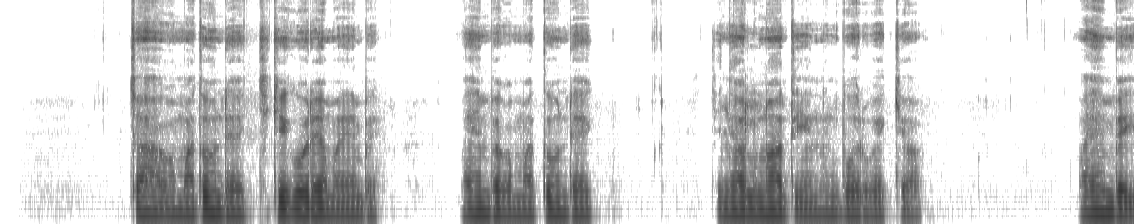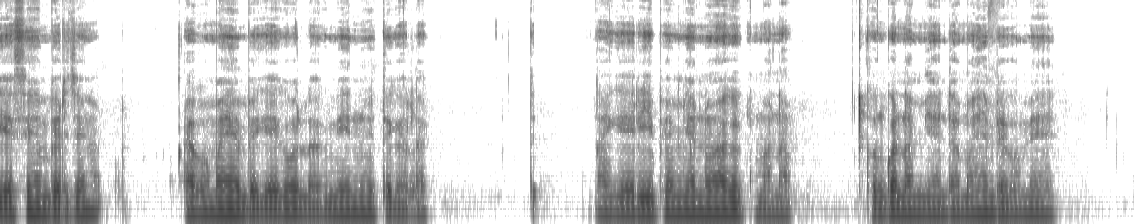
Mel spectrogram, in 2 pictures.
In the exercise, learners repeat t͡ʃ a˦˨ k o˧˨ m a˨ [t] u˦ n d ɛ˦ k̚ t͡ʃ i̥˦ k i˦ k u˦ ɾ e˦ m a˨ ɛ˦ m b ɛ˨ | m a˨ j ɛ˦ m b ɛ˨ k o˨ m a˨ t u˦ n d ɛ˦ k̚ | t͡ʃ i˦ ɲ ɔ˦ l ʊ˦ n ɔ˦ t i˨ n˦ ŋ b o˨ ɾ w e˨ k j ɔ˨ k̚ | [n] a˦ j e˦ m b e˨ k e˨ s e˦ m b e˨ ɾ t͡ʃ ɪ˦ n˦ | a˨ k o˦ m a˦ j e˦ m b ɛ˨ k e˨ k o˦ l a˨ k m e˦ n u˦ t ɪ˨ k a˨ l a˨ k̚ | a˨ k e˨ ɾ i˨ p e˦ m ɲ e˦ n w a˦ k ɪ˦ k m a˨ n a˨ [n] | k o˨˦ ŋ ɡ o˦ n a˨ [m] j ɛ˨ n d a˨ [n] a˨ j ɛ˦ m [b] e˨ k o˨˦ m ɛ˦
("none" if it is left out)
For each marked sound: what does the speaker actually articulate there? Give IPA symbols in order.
t, m, m, m, m, b

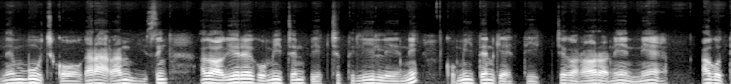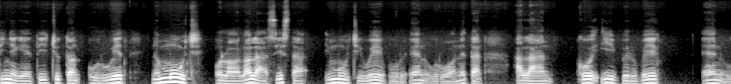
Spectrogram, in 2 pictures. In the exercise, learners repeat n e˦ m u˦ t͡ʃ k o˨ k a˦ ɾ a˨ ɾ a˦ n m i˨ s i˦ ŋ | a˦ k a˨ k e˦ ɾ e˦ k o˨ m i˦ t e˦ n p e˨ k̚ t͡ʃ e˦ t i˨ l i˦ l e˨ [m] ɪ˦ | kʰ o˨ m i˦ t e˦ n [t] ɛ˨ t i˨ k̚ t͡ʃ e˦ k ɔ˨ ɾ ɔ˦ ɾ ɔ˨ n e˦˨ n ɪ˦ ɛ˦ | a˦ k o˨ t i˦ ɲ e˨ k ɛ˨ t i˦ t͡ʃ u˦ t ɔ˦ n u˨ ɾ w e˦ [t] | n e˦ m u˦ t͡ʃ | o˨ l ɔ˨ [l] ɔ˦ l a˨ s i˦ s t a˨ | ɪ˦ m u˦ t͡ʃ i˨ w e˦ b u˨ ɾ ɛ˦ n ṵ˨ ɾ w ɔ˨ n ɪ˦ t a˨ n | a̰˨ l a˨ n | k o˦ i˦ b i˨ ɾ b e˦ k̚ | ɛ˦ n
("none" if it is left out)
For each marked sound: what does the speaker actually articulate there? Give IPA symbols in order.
n, k, t, l

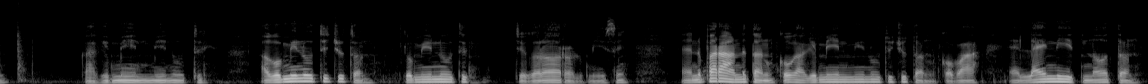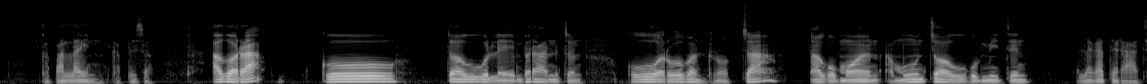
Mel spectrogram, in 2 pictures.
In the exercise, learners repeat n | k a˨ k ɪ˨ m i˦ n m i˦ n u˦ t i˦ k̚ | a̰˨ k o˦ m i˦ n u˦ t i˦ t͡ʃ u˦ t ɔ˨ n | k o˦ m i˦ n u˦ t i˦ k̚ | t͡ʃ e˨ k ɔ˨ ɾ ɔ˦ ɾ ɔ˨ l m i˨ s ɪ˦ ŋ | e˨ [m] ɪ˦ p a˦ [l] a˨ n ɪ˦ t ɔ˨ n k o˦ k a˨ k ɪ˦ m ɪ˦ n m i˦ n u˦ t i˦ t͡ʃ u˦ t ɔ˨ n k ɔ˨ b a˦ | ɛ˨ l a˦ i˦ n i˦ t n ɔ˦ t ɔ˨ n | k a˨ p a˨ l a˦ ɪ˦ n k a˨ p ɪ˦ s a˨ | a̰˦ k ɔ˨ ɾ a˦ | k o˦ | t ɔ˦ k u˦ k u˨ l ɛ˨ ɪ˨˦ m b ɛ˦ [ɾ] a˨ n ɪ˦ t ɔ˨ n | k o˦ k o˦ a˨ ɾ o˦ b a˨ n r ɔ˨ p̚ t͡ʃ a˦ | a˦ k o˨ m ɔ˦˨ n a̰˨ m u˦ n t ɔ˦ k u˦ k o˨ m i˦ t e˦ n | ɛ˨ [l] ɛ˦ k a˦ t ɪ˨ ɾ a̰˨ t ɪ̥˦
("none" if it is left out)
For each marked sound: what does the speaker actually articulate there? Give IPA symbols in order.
n, ɾ, ɾ, l

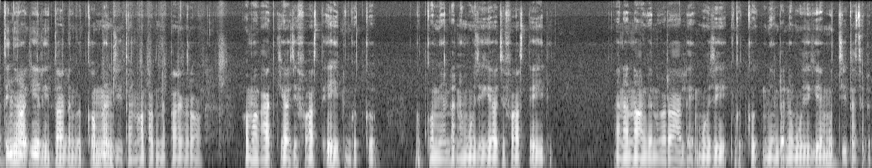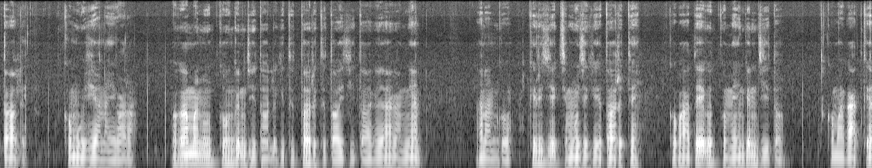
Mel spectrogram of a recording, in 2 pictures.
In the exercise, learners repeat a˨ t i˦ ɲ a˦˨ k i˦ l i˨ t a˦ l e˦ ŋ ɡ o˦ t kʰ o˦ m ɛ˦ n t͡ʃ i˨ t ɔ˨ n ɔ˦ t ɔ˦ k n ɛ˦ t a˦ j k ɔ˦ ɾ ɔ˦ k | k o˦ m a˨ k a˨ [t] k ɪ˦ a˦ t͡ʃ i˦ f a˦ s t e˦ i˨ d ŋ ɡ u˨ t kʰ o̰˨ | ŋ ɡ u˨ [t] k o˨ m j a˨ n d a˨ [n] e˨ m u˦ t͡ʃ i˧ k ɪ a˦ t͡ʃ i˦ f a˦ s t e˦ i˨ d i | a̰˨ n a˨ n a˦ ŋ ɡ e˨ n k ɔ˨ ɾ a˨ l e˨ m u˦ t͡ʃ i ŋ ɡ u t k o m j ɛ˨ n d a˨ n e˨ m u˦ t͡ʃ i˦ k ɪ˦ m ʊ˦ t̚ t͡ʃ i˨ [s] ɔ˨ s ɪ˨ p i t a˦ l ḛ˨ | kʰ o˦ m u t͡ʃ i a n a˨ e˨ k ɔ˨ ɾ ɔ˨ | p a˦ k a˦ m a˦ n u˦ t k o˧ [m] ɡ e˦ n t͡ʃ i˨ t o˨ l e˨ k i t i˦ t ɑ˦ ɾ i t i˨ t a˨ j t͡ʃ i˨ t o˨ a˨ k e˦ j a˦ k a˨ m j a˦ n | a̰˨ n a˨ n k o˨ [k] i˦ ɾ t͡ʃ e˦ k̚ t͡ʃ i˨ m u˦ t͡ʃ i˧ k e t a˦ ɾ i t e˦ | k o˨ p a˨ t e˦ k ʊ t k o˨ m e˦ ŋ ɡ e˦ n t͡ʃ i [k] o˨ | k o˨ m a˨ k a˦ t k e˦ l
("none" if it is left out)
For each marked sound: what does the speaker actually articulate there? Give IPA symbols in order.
t, t, n, t, ŋ, k, t

